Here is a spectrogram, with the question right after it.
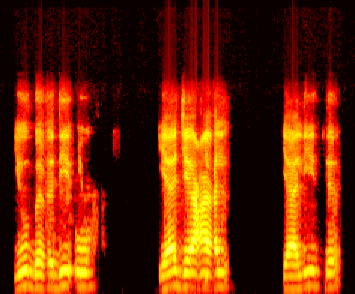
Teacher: pada huruf tipis, yaitu huruf ba, jim, dan dal, maka pantulannya berbunyi seperti e, seperti e. · Jadi dekat dengan huruf e. Karena suaranya tipis, maka langsung pantulannya langsung keluar dari mulut tanpa naik ke langit-langit atas. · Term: qalqalah, qalqalah tipis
